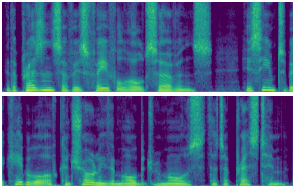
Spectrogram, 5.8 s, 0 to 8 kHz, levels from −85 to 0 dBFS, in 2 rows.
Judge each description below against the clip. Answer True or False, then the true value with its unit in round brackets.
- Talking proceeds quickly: True (215 wpm)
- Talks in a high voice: False (145 Hz)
